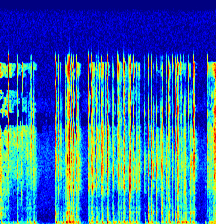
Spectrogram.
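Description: Pearls are tapped and scratched in quick, dense bursts of soft clicking, separated by brief near-silent pauses. The clicks are dry and die away at once, with a faint steady low tone underneath.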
